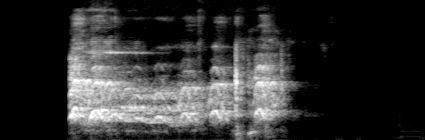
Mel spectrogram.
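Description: A dog whining: a run of high, wavering cries lasting about two seconds, starting just under a second in.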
